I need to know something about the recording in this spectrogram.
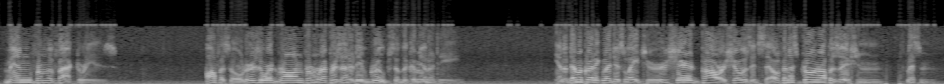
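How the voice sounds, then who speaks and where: Formal American male narrator for a 1940s classroom film, animated delivery, dull old soundtrack. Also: on the high side, slight background noise. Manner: formal, measured, didactic.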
